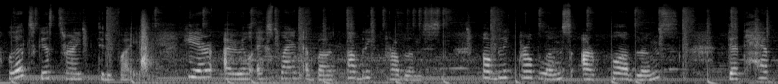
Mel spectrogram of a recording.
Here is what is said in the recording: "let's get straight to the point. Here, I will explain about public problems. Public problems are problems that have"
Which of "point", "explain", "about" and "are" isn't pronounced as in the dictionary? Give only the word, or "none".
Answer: point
